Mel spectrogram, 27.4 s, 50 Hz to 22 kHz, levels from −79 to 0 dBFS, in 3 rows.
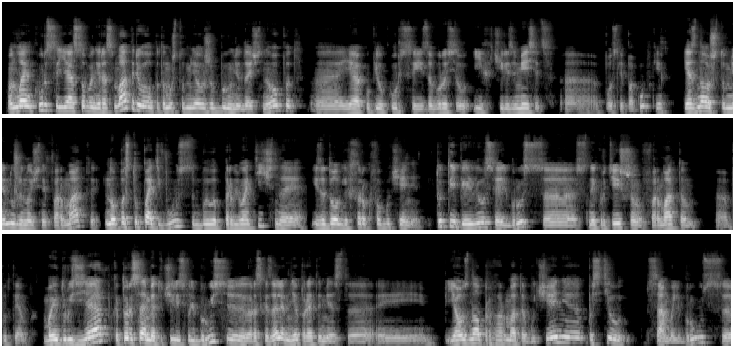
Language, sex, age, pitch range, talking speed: Russian, male, 20-39, 130-155 Hz, 150 wpm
